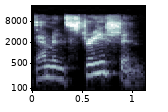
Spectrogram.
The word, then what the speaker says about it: demonstration: has four syllables demonstration you're actually going to have two stresses because we stress every other syllable this is sounding like math class so i'm going to have secondary stress on the de da no stress on men i'm not going to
